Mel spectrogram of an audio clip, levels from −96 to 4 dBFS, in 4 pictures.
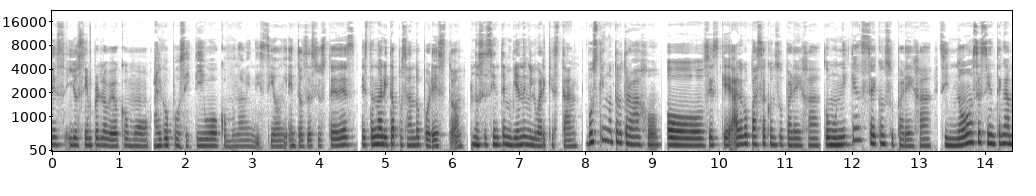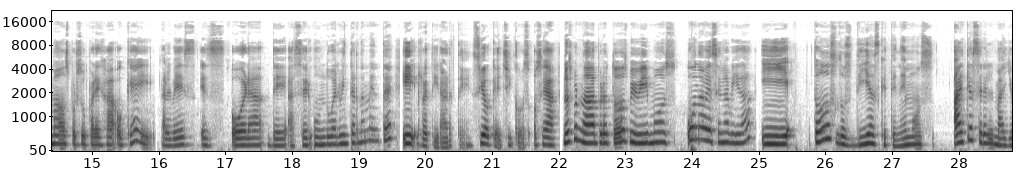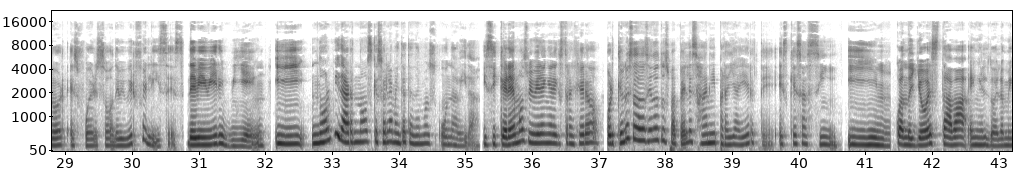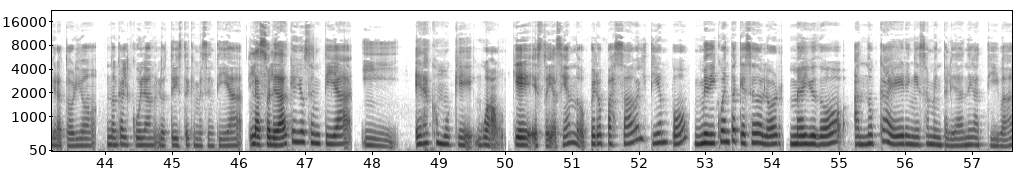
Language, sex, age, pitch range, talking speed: Spanish, female, 20-39, 195-245 Hz, 180 wpm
